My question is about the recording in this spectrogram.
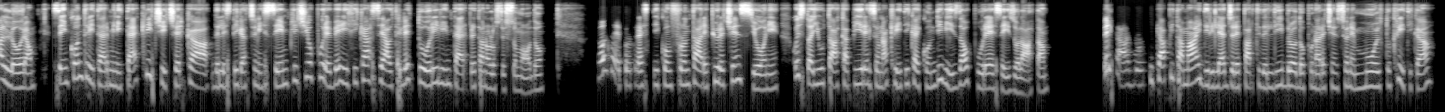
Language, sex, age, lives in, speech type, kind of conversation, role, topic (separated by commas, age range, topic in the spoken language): Italian, female, 20-24, Italy, read, expert-assistant, expert, Quando leggo una recensione su un romanzo, come posso capire se chi scrive ha davvero approfondito il libro o si basa solo su impressioni personali?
